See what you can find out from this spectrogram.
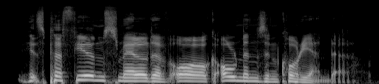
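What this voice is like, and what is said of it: Weird put-on character accent. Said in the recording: “I did a really weird accent ... This is literally my accent ... So I did that accent.”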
